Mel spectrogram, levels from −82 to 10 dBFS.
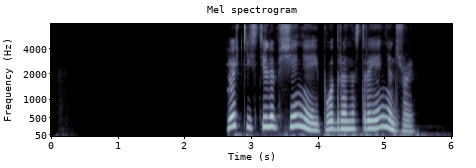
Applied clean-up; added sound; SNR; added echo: neural mask model DeepFilterNet 3.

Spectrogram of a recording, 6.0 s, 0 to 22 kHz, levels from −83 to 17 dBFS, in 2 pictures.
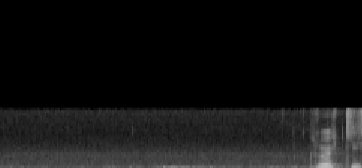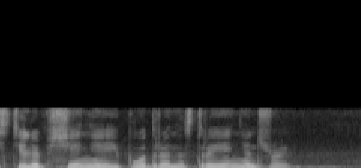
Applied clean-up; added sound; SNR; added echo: none; none; none; none.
